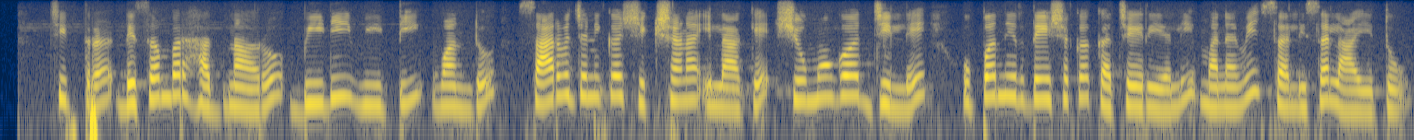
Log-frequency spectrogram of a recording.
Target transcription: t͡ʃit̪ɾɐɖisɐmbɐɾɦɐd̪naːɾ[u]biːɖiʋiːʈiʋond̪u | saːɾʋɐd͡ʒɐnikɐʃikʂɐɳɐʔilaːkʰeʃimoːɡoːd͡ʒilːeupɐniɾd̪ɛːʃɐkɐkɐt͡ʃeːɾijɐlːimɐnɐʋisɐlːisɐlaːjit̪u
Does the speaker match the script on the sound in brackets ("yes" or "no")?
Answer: yes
